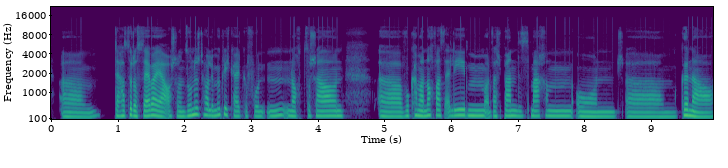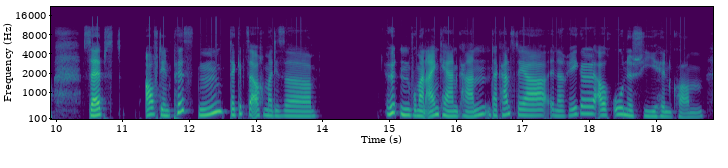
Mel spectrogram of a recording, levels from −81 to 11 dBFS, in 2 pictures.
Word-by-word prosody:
Ähm, 150 +3 -3 0.2
da 175 - 0
hast 180 +2 -1
du - - +5
doch 180 - +3
selber 180 +3 +5
ja 165 -3 +4
auch 170 - -2
schon 165 -2 -2
so 180 - +2
'ne 220 +1 +3
tolle 200 -4 0
Möglichkeit 190 -4 -1
gefunden, 170 +3 -3
noch 170 -2 -1
zu 180 - -8
schauen, 175 0 +2 0.5
äh, 175 - -4
wo 160 +1 +1
kann 195 0 0
man 175 -1 +4
noch 195 +1 0
was 190 -2 +1
erleben 185 0 +2
und 155 - -4
was 170 - -1
Spannendes 180 -1 -1
machen? 175 -1 0
Und, 155 -1 -1
ähm, 150 -1 -3
genau, 155 -6 +3 0.4
selbst 195 +3 +5 0.4
auf 225 +2 +4
den 190 -2 -2
Pisten, 310 - +1
da 210 - +1
gibt's 245 +1 -7
ja 215 - +4
auch 200 - -10
immer 185 -2 -3
diese 170 -1 -3 1.0
Hütten, 230 -5 +1
wo 185 - -3
man 175 -1 +3
einkehren 170 -2 +2
kann, 180 +10 -3
da 190 -2 -4
kannst 215 +2 -3
du 205 - -2
ja 195 0 +2
in 195 -2 -10
der 175 +1 -7
Regel 245 +4 -2
auch 200 +1 0
ohne 215 -4 -1
Ski 170 -2 -6
hinkommen. 150 -1 -8
175 Hz, 170 wpm, -23 LUFS, 165-200 Hz, 1.0 s, du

